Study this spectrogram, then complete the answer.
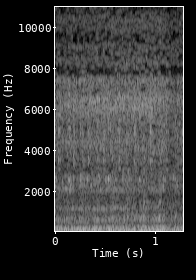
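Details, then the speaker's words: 1972 Barth motorhome engine, first run in 15 years, electric fuel pump: short stretch of even, steady idle holding on its own without throttle help, no stumbling or dropouts. "look look I can go all the way back here and it runs I'm not helping it it's alive it's alive"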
